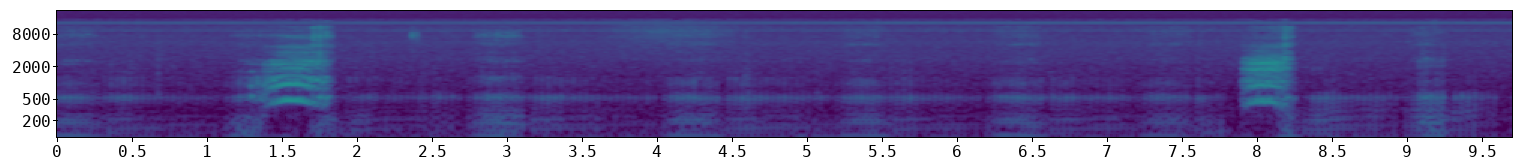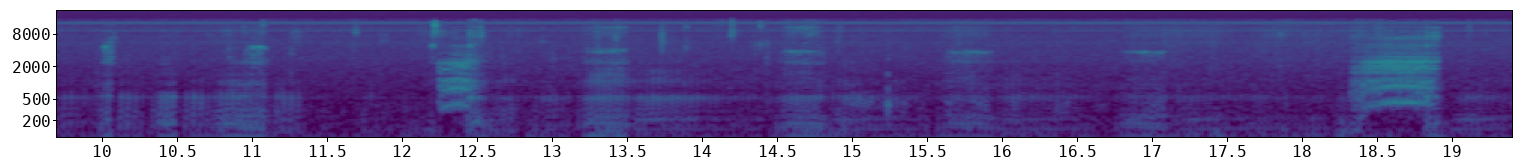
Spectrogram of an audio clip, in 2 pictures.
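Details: Protective Siberian Neva Masquerade queen with her kittens purrs in a low, continuous rumble, with a few brief, higher, harmonic chirping calls scattered through it.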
